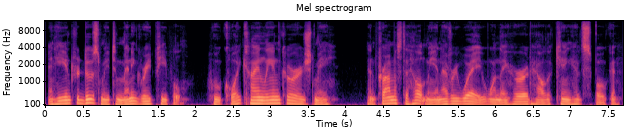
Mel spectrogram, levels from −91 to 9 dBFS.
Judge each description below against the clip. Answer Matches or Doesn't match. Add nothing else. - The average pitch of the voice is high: Doesn't match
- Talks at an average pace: Doesn't match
